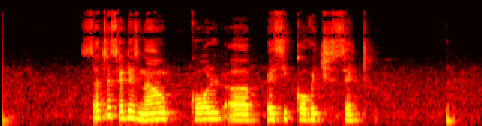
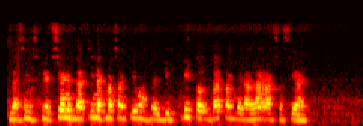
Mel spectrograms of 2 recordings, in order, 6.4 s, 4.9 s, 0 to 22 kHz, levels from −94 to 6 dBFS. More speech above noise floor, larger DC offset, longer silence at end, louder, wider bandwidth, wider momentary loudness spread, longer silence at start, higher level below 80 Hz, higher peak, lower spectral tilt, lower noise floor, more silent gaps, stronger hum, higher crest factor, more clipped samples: about the same, 40 dB vs 41 dB; neither; second, 0.4 s vs 0.75 s; first, -20 LUFS vs -27 LUFS; first, 16 kHz vs 10.5 kHz; first, 19 LU vs 11 LU; about the same, 0.05 s vs 0.15 s; about the same, -58 dBFS vs -62 dBFS; about the same, -4 dBFS vs -6 dBFS; second, -6.5 dB/octave vs -9.5 dB/octave; second, -60 dBFS vs -67 dBFS; neither; neither; about the same, 18 dB vs 20 dB; neither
